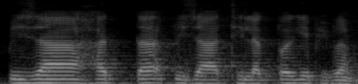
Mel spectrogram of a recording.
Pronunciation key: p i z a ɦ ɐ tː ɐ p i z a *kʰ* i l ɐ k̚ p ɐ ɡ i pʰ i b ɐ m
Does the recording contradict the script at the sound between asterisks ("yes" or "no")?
yes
